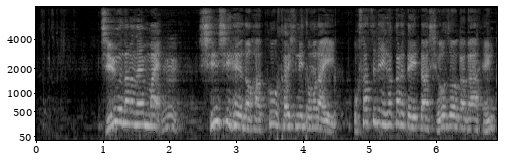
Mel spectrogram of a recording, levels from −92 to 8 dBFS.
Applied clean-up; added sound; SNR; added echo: neural separator model SepFormer DNS4.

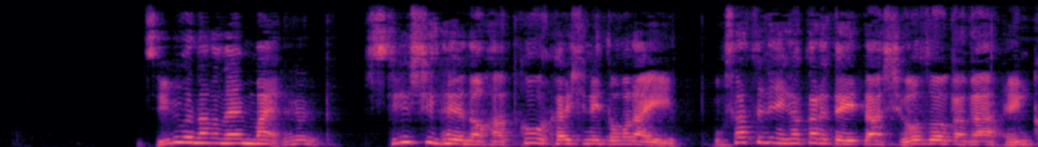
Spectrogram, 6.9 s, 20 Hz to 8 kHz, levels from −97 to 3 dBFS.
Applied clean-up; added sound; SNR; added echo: neural mask model DeepFilterNet 3.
